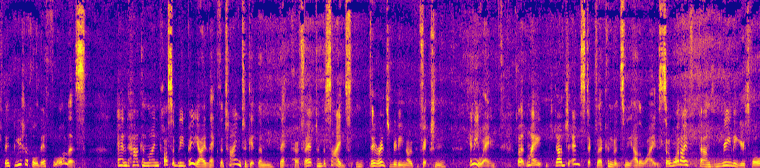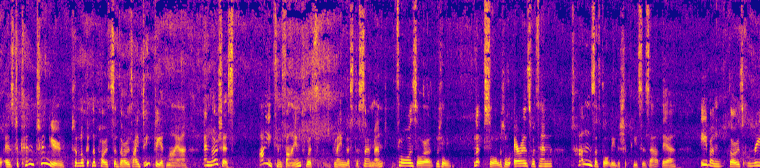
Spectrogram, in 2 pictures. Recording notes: Due partly to audio issues I self-created by recording at Lake Michigan.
